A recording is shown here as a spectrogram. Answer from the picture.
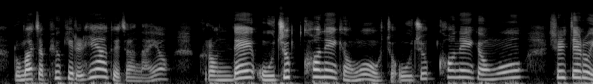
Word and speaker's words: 오죽헌: 그런데 오죽헌의 경우, 그렇죠. 오죽헌의 경우 실제로 이와 같은 거센 소리 되기가 이루어졌을 때 오죽헌 발음해 보면 이렇게 컨으로 발음이 되죠.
